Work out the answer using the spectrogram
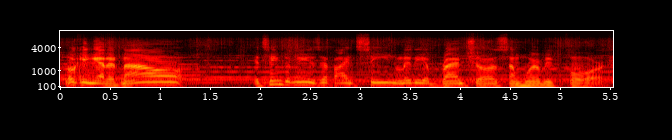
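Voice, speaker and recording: A man's voice: medium pitch, moderate pace, over music, lightly acted, low-quality recording. A man playing a wry hardboiled private detective in a 1950s radio drama, narrating in a dry voice and questioning people.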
